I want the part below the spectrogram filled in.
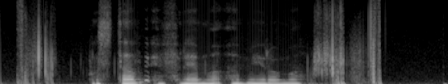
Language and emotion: Russian, sad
